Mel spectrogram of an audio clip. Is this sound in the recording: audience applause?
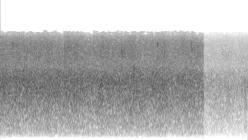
yes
